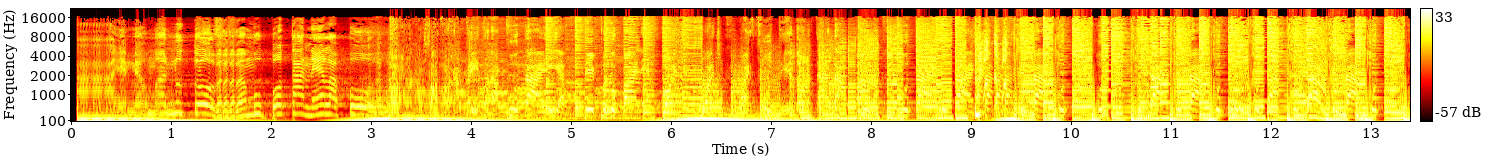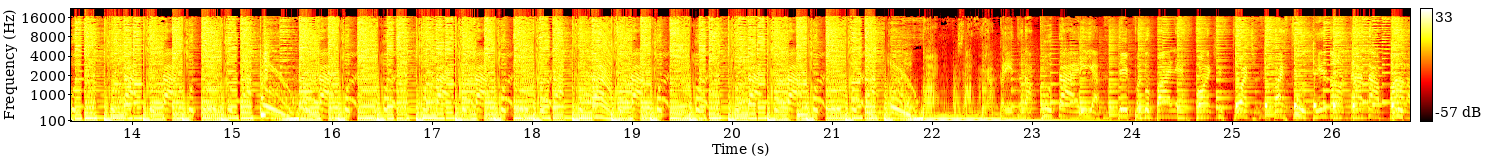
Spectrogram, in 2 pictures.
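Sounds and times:
sped-up phonk music: 0.1s - 26.7s.

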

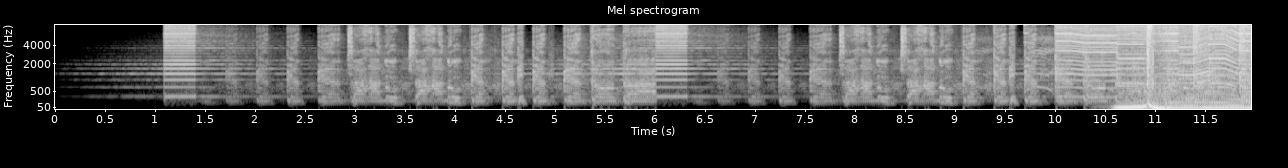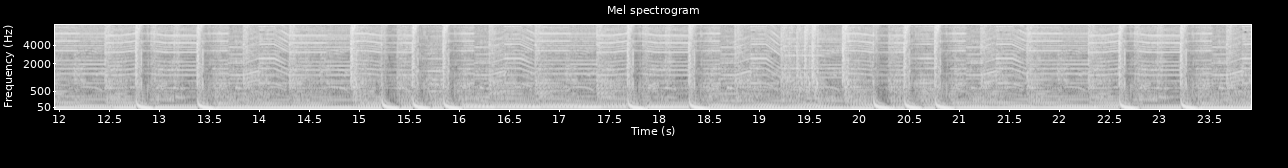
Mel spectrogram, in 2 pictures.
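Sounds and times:
super slowed funk music: 10.6s - 23.9s.

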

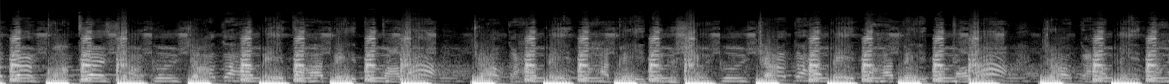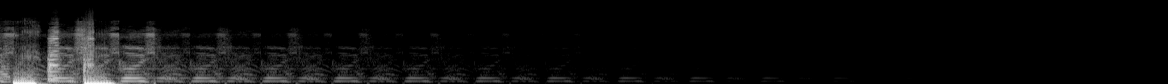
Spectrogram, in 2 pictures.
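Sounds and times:
super slowed funk music: 0.0s - 12.8s.

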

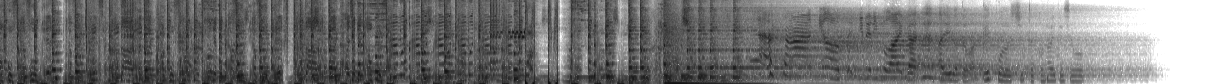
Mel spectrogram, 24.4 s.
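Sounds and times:
funk music: 0.0s - 16.0s.

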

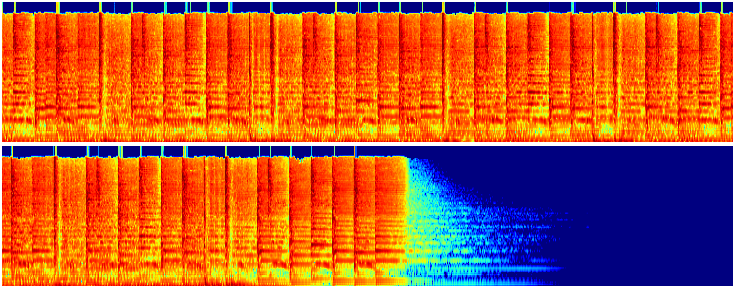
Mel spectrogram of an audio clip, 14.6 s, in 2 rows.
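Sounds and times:
sped up funk music: 0.0s - 11.6s.

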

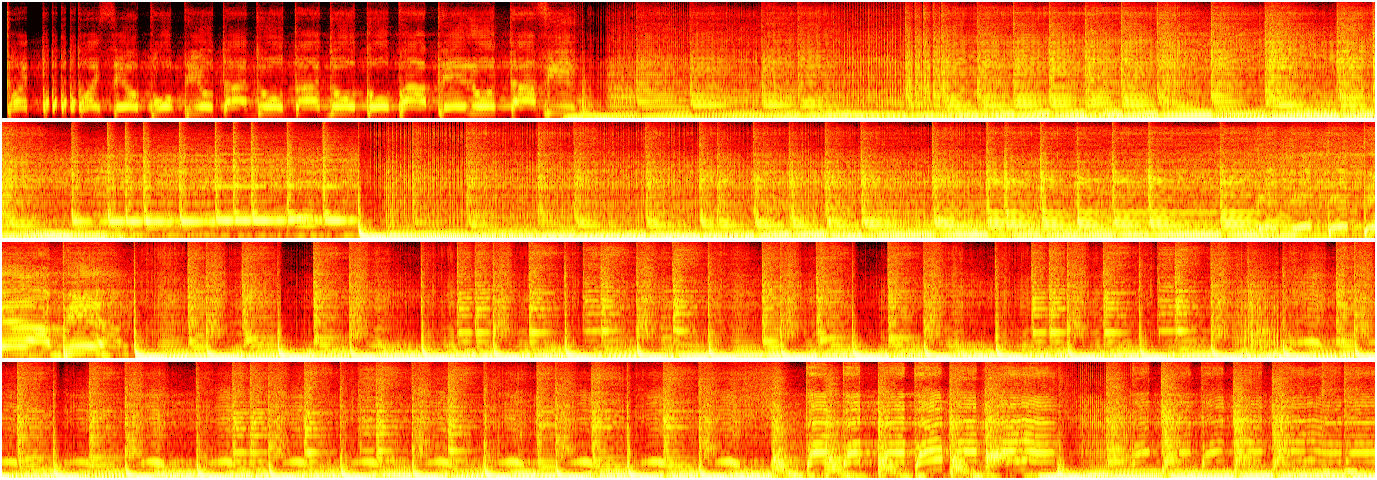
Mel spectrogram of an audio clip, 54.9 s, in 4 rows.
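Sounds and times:
funk music: 6.0s - 54.9s.

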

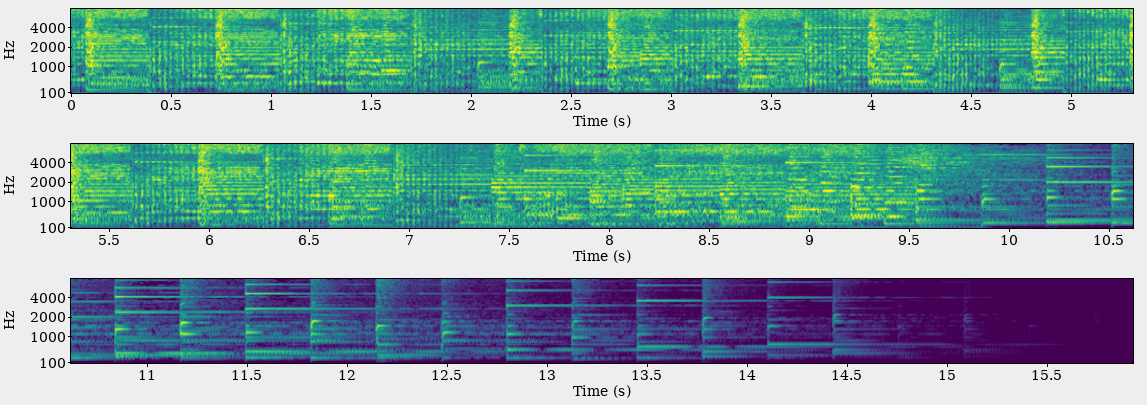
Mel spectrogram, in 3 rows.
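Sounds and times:
slowed funk music: 0.0s - 10.4s.

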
